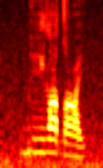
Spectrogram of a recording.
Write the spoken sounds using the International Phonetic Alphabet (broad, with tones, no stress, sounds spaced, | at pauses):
b iː˥ lʲ ə˥ dˤ iː˨˩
